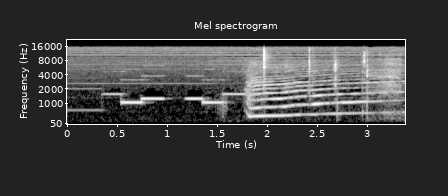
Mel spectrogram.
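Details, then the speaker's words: Minelab GPX 4500 detector, upgraded, rotary encoder fixed with electronic cleaning solvent, switched on holding the switch for factory reset: short run of stepped beeps then a rising gliding tone; normal factory reset tones. "I'll hold the switch down to put it into factory reset mode."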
